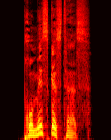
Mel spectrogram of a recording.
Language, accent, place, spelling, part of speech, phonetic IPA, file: German, Germany, Berlin, promiskestes, adjective, [pʁoˈmɪskəstəs], De-promiskestes.ogg
- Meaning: strong/mixed nominative/accusative neuter singular superlative degree of promisk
